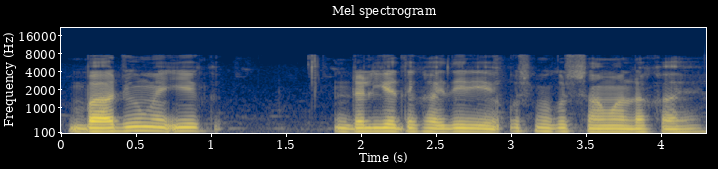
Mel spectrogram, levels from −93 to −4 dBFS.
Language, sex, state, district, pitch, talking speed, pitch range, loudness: Hindi, male, Uttar Pradesh, Lalitpur, 125 Hz, 180 wpm, 115-130 Hz, -19 LUFS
